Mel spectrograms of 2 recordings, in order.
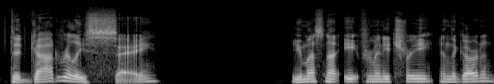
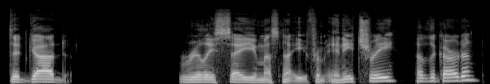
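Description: First: The word say is stressed. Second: The word say is not stressed.

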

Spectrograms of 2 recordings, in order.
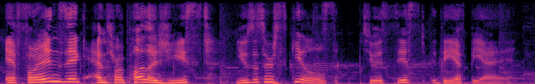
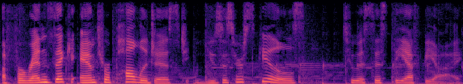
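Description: First: It is read in a put-on funny accent. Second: It is read in the speaker's normal accent.

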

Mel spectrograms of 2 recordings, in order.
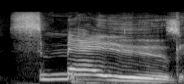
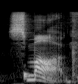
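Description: First: The vowel is drawn out like 'ow'. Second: The vowel is short, like in smog. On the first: "The emphasis has really hit" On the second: "it was what covers our beautiful Los Angeles out here"

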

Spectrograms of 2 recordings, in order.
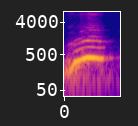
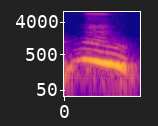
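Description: First: The pitch rises across the sound. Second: The pitch falls across the sound. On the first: "rising or falling in frequency" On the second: "rising or falling in frequency"

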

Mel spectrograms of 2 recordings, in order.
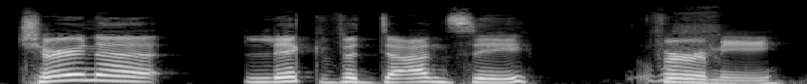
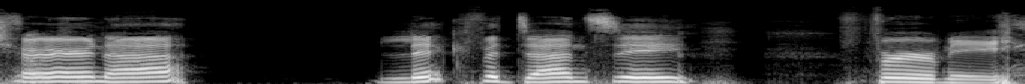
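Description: First: It is said at a normal speed. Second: It is said more slowly.

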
